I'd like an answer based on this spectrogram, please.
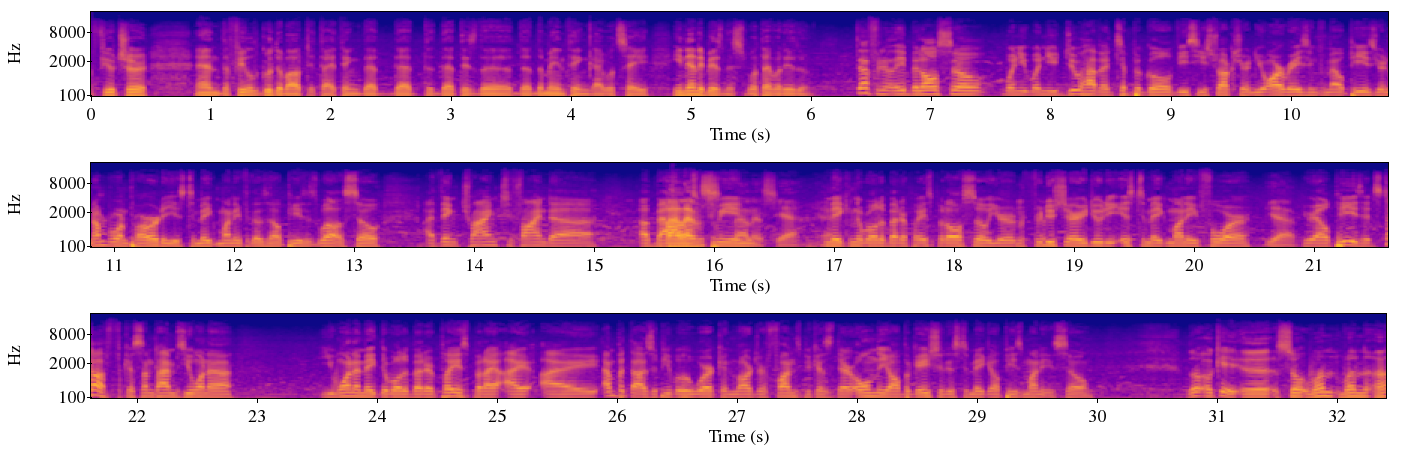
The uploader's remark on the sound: The Change Officer Podcast is coming to you from the Step Conference in Dubai Internet City.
